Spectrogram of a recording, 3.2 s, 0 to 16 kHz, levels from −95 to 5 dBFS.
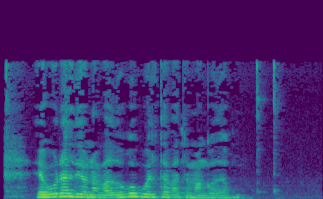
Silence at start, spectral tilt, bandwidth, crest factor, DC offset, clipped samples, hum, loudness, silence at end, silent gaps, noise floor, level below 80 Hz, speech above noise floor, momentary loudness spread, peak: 0.05 s; -6 dB/octave; 11.5 kHz; 16 dB; under 0.1%; under 0.1%; none; -22 LUFS; 0.45 s; none; -47 dBFS; -60 dBFS; 25 dB; 22 LU; -8 dBFS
